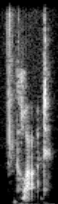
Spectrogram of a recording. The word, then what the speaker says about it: Claude: So, how do you pronounce Claude? Claude.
